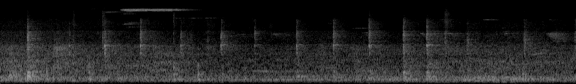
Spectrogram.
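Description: Rubber glove rubbing a puppy's fur inside a plastic bucket, a steady scraping rustle with irregular light clicks.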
